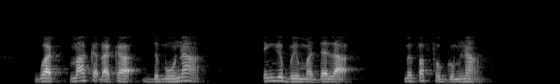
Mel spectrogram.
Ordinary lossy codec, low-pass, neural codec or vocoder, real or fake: AAC, 32 kbps; 3.6 kHz; none; real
